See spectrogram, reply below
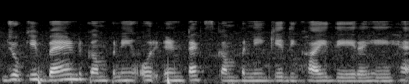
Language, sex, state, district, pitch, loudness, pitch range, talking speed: Hindi, female, Haryana, Charkhi Dadri, 180 Hz, -20 LUFS, 170-195 Hz, 160 wpm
